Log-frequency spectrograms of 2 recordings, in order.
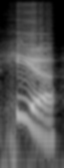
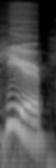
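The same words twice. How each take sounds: First: It is said in a Southern drawl. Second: It is said in a plain, neutral accent. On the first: "Mama started talking Southern style" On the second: "Instead of saying here"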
